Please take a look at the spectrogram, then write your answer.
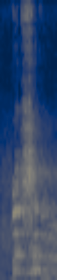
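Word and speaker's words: bustle: इसके बाद में बसल, इसको यहाँ टी साइलेंट रहेगा, है ना। क्या बोलेंगे? बसल। बसल मीन्स होता है हरीड मूवमेंट, अफरा तफरी में जल्दी जल्दी भाग कर जाना, है ना।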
